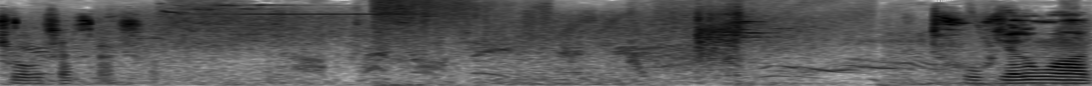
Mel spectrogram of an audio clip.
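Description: An energy blast roars and whooshes.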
